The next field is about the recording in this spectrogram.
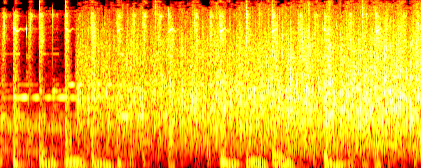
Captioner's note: applause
